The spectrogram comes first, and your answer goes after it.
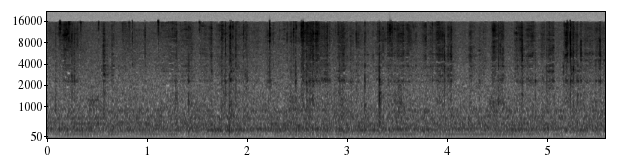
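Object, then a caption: Thin plywood disc ornament. Long painted nails scratch and tap along a thin laser-cut plywood disc ornament with a deer design, held in the hand. Quiet, dry scratching with a bright, hissy texture is broken by short, sharp clicks that die away almost instantly, over a faint low hum.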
